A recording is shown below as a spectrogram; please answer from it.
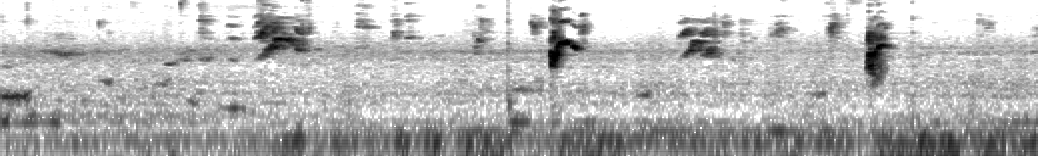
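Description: Young pet parrots (cockatiel and lovebird chicks) calling: faint high chirps with four short, louder calls, two of them sliding quickly downward in pitch.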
